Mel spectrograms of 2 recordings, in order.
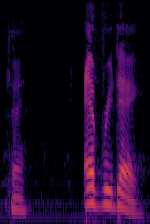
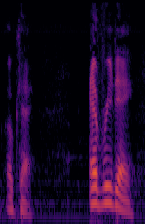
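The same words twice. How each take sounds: The two takes are said the same way.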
